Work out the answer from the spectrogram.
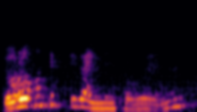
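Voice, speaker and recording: In a roomy, echoing space with clear background noise, a woman talks at a medium pitch. She is reflecting casually within a group discussion. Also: expressive, a little fast, warm tone. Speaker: project team member being interviewed. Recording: echoey room with background noise.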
